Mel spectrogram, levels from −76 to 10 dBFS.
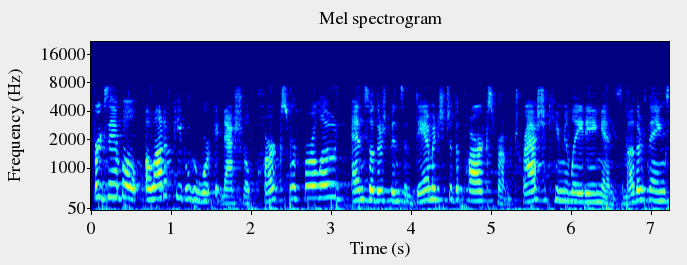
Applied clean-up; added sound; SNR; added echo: none; Domestic sounds, home sounds; 19 dB; reverberation time 0.6 s.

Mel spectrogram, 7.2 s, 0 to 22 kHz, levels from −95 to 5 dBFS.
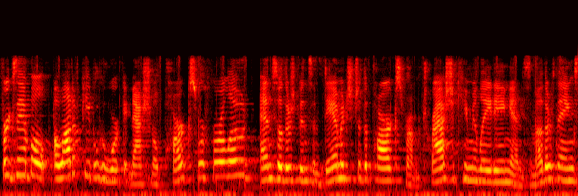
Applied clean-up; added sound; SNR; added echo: neural separator model SepFormer DNS4.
